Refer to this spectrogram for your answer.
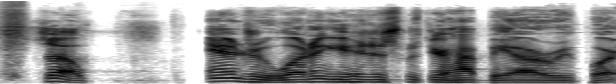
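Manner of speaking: speaking with food in mouth. A host with a mouthful of chicken hands over to andrew, talking with mouth full. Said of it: "I got a mouthful of chicken".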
